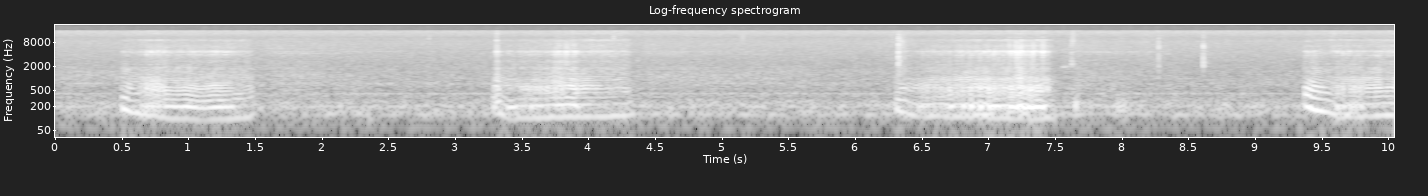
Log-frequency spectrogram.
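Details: French Bulldog snoring indoors: four long, rattling, harmonic-rich snores, each about a second long and repeated roughly every three seconds, with quiet pauses between.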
